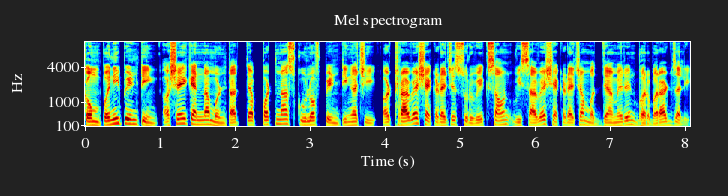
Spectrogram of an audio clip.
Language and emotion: Goan Konkani, neutral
